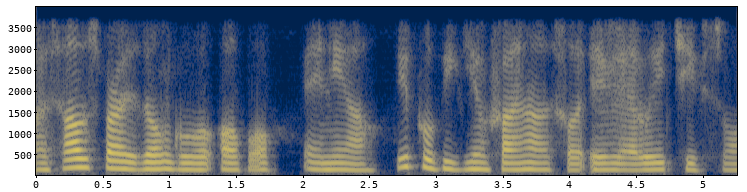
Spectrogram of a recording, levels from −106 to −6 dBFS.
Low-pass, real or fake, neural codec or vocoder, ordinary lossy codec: 3.6 kHz; fake; codec, 16 kHz in and 24 kHz out, 0.8 kbps, FocalCodec, streaming, 65536 codes; none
